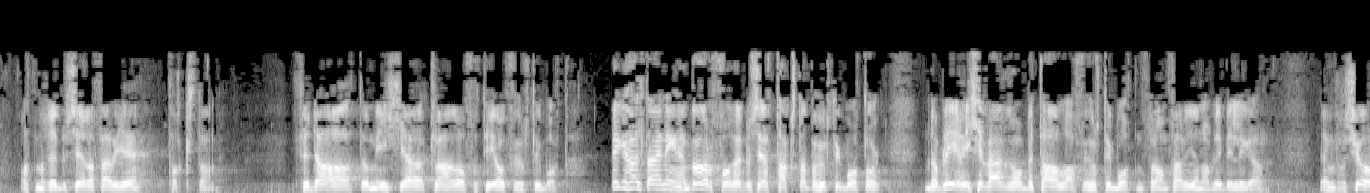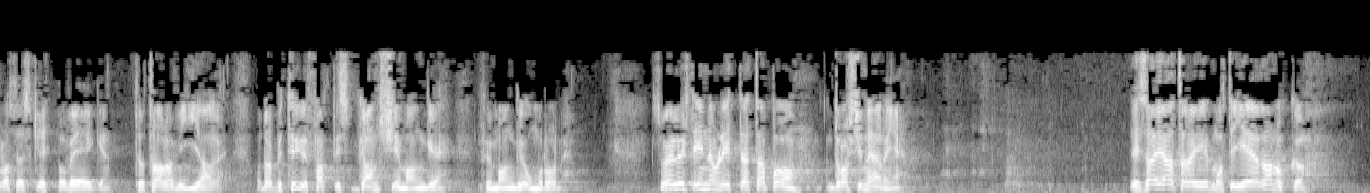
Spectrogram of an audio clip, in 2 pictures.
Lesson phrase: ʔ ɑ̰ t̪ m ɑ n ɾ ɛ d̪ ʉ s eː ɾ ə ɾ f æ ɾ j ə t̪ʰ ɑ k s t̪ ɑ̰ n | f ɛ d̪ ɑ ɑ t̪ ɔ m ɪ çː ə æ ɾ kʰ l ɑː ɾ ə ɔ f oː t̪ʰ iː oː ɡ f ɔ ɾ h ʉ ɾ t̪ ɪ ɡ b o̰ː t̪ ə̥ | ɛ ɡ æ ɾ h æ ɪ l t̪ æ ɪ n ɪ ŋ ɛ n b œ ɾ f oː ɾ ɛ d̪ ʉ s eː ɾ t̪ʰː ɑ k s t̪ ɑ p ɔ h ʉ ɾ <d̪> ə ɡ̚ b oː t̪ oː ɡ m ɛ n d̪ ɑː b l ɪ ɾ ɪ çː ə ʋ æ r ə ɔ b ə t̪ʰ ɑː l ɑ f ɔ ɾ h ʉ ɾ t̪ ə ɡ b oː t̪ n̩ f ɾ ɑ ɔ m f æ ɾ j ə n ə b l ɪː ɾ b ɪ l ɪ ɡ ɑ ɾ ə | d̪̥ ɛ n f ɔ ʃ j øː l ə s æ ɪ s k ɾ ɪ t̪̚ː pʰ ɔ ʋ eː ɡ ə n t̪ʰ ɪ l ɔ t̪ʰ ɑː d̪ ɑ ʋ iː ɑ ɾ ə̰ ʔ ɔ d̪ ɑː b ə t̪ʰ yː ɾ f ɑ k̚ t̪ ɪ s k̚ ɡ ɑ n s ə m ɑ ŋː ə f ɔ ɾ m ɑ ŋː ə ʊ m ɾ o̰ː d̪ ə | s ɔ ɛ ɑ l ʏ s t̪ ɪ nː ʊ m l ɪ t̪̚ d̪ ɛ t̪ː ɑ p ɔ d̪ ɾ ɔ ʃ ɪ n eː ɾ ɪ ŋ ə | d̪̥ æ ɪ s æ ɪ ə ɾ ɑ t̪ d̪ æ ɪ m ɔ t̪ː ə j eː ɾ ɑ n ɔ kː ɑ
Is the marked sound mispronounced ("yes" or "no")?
yes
